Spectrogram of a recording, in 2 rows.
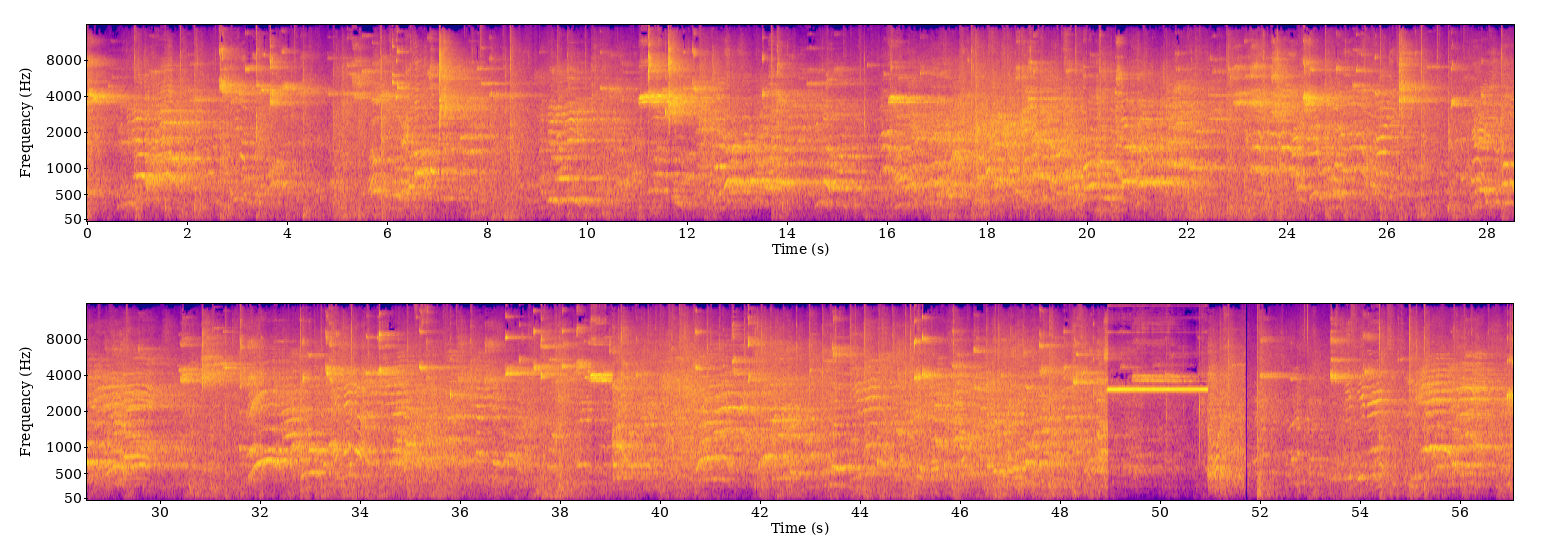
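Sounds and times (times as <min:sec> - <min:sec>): echoing voices in a hall: 0:00.0 - 0:57.0
high whistle: 0:48.9 - 0:51.0.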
